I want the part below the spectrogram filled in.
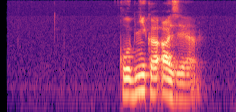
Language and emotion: Russian, neutral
